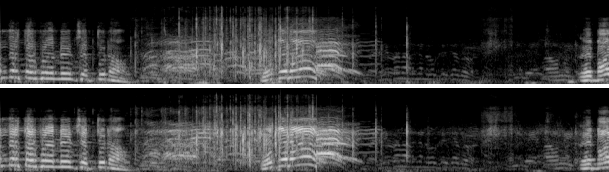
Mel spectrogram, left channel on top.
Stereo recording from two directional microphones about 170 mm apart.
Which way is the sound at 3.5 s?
15° left (ahead or behind).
